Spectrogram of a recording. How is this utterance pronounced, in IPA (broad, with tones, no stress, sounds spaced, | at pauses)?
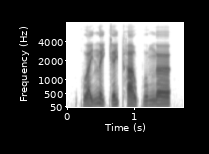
kʷ aː˨˥ j n̪ e˨˩ j k e˥ j pʰ aː˨ w kʷ ɐ˥ w n̪ œː˥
